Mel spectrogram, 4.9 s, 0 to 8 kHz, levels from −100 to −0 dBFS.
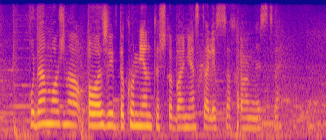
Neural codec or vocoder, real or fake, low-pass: codec, 16 kHz, 1 kbps, X-Codec, HuBERT features, trained on general audio; fake; 7.2 kHz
